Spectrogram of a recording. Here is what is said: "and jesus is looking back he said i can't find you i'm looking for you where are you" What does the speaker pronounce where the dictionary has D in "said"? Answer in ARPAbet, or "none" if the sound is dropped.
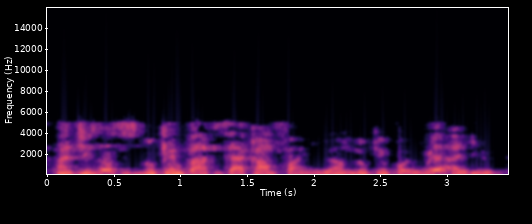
none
